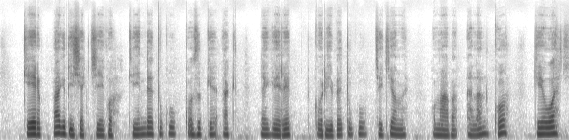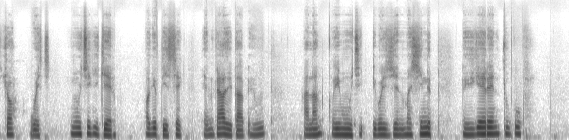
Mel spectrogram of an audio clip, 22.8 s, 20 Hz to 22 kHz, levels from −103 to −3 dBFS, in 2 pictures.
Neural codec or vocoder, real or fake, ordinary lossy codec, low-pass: codec, 44.1 kHz, 3.4 kbps, Pupu-Codec; fake; none; none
